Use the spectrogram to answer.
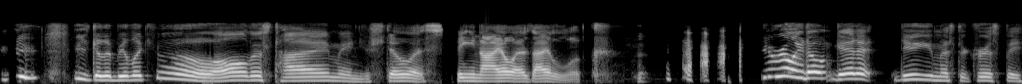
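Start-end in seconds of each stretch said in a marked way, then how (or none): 1.6-10.2 words spilling out through laughter. Voicing Alistair as he answers Mister Crispy, Alistair laughing while talking. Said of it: "He's kind of laughing when he says".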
